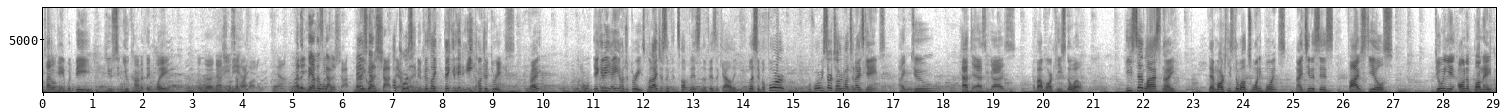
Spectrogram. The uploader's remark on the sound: live from Stadium Swim in Las Vegas!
